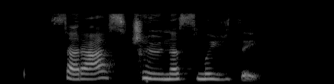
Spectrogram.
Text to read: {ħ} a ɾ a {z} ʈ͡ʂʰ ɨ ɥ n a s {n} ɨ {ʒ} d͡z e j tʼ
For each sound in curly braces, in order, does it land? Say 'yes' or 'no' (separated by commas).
no, no, no, yes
